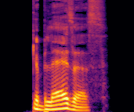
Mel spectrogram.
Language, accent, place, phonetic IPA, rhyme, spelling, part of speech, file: German, Germany, Berlin, [ɡəˈblɛːzəs], -ɛːzəs, Gebläses, noun, De-Gebläses.ogg
- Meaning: genitive of Gebläse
